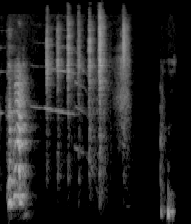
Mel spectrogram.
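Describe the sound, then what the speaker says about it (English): A barn cat vocalizing nearby, a string of short, soft chirping meows in quick succession, then a brief pause and one last low call. "There's my cat."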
